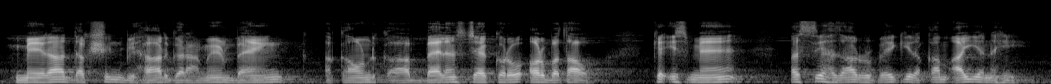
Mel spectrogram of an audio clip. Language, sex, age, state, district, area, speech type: Urdu, male, 45-60, Delhi, Central Delhi, urban, read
